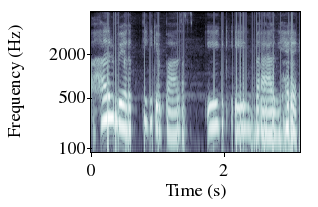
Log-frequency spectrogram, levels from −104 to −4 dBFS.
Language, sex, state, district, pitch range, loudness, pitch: Hindi, female, Madhya Pradesh, Bhopal, 170-210 Hz, -16 LUFS, 185 Hz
